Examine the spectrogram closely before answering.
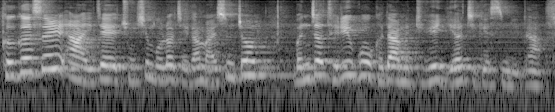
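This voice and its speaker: Speaking at a moderate pace, a woman's pitch swings very widely amid audible room echo and noticeable background noise. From China. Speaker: historian, conference presenter. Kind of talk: academic presentation. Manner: halting, many fillers.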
